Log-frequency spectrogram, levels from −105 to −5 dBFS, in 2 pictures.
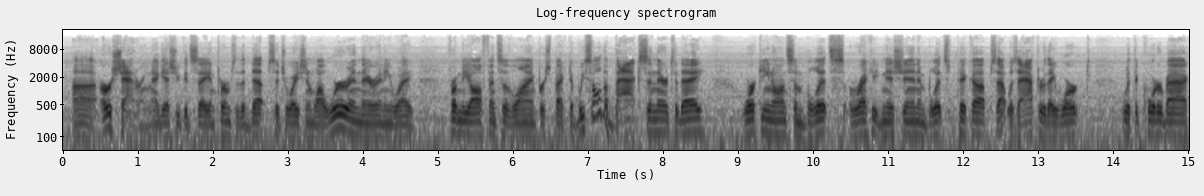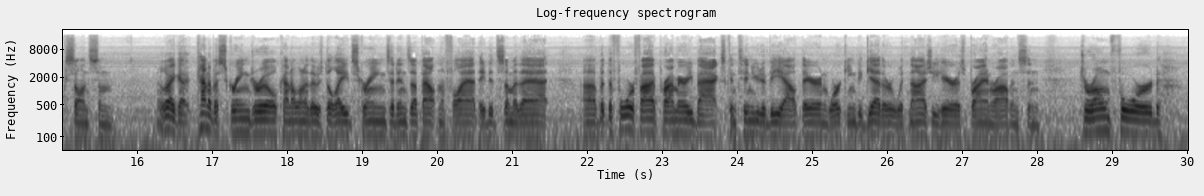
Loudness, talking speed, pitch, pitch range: -25 LUFS, 195 wpm, 105 Hz, 95-115 Hz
